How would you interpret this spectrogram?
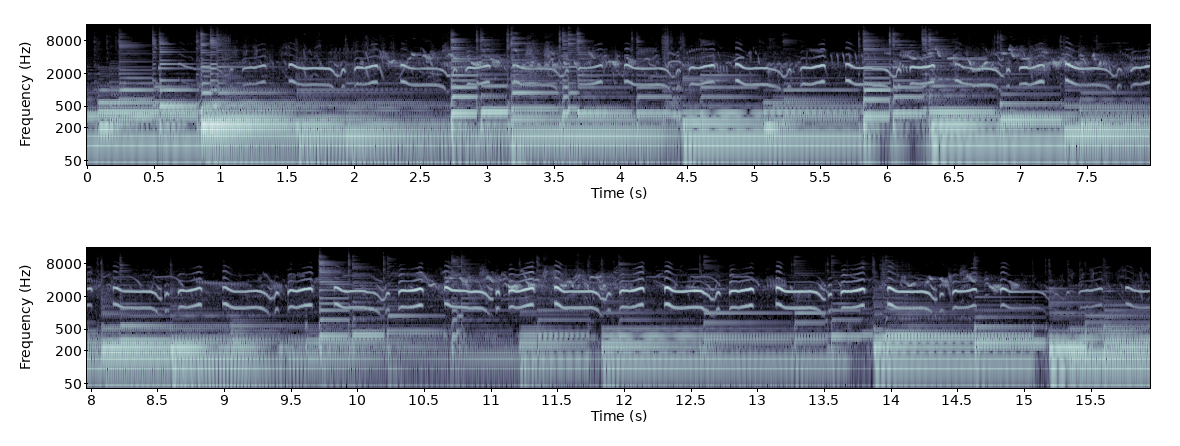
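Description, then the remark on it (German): Black-tailed godwit calls repeat steadily, nasal and wavering up and down in pitch, layered over a sustained low musical backdrop of held chords; no one speaks. “Das war die Uferschnepfe.”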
